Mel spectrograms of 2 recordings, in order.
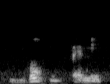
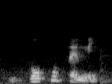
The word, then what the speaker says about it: beaucoup aimé: And finally, when the first word ends with P. So in this case, it will create another abstract P at the beginning of the second word. So, beaucoup aimé. Beaucoup aimé.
